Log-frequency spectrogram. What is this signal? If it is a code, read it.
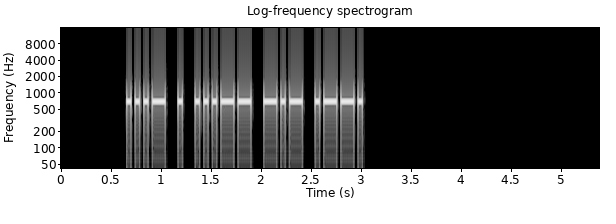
Morse code, heard as a keyed tone, about 28 wpm, 700 Hz. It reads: VE3KP
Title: Call Signs - 28wpm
